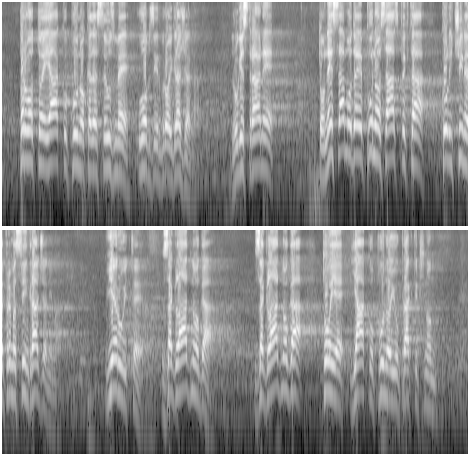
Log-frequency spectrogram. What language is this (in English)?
Serbian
